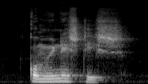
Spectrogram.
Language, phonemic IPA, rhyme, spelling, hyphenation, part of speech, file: Dutch, /ˌkɔ.myˈnɪs.tis/, -ɪstis, communistisch, com‧mu‧nis‧tisch, adjective, Nl-communistisch.ogg
- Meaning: communist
